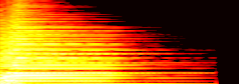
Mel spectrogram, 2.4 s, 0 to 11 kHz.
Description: E Major 7th E down Guitar Open F; EM7 strummed; JGuitar

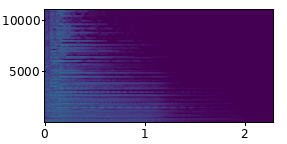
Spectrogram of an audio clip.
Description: A Major 13th Guitar; AM13; strummed; JGuitar

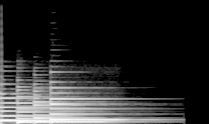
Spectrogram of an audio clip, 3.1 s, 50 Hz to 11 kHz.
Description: D Major 7th Suspended 4th Sharp 5th, Ukulele; DM7sus4#5; arpeggiated; JGuitar

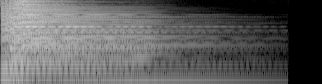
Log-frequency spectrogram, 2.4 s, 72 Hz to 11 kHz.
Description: D sharp 7th Sharp 9th Flat 5th

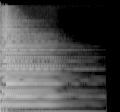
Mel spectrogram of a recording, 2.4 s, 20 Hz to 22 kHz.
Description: E Minor 7th Sharp 5th D

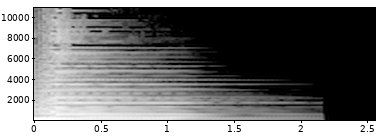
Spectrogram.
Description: A Suspended 4th down Guitar Open F; Asus4 strummed; JGuitar

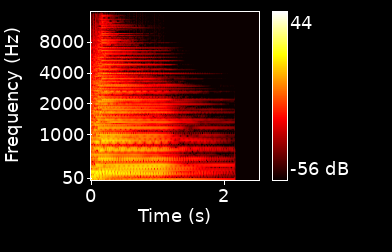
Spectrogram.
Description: Gb 7th Sharp 9th Gb down Guitar Half Step Down

